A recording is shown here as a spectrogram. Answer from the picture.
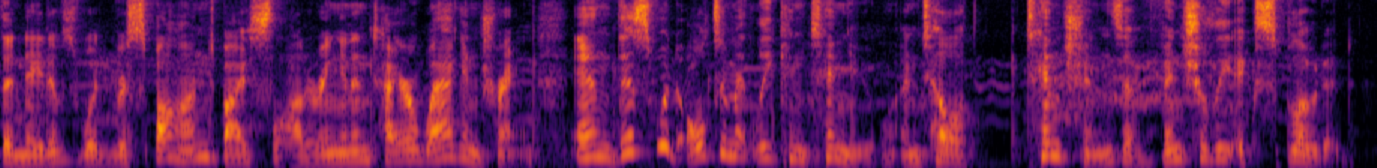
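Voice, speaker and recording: Speech at a moderate pace over music in the background. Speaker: hobby historian. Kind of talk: history narration.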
